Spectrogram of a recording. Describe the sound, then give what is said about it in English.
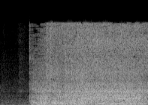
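A blender switches on abruptly after a brief quiet moment and runs at full power, blending a smoothie with ice cubes, a loud, steady, dense whirring roar with no talking over it. “Just turn the blender on.”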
